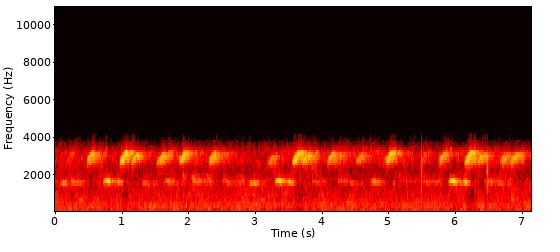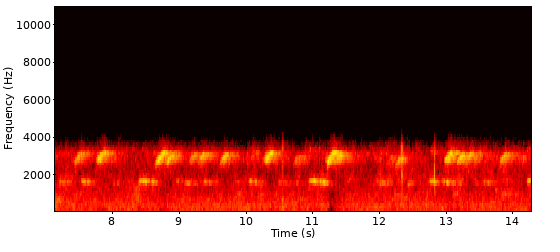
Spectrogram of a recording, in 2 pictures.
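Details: A night chorus of common coquís in Puerto Rico, many frogs overlapping with sharp two-note 'co-kee' whistles.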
